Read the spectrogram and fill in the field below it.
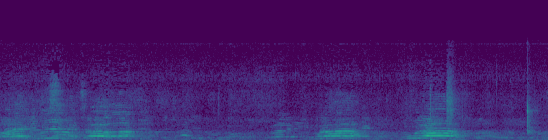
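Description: Young men shout across a sports field outdoors.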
